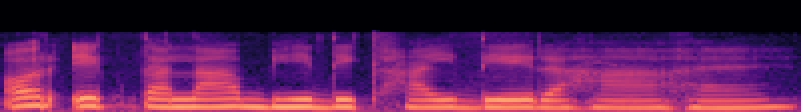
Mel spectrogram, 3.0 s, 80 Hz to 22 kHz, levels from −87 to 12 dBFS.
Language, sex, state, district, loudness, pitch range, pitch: Hindi, female, Jharkhand, Palamu, -14 LUFS, 220-235 Hz, 230 Hz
